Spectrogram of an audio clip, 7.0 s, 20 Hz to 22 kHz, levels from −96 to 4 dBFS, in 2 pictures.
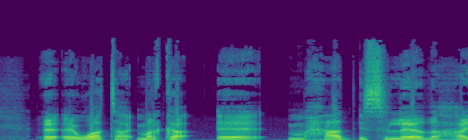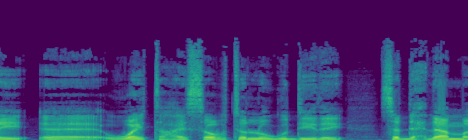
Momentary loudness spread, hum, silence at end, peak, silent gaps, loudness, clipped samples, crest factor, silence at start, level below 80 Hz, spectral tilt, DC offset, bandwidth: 8 LU; none; 0 s; -2 dBFS; none; -20 LUFS; under 0.1%; 18 dB; 0.3 s; -54 dBFS; -4.5 dB/octave; under 0.1%; 16 kHz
